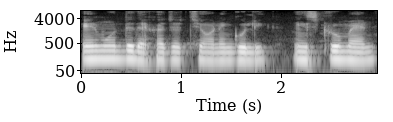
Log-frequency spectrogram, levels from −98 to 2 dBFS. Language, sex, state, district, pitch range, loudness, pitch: Bengali, male, Tripura, West Tripura, 120-130 Hz, -16 LUFS, 120 Hz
